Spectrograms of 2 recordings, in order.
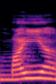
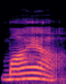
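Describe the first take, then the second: First: The name is said with an extra 'i' sound, Maiya. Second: The name is said plainly with two syllables, Maya. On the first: The speaker calls it wrong. "মাইয়া নয়" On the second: The speaker calls it right.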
